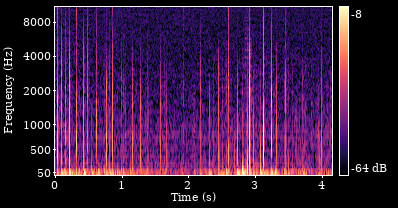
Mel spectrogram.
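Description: Fingertips tap and scratch across the nubs on top of a yellow, hollow, inflated PVC spiky massage ball resting on a table. The result is a quick, irregular run of short, dry clicks and scratchy ticks with bright, high edges, a faint hollow tone, and almost no ring. The taps cluster in a dense burst at the start and again near the end, with softer scratching in between.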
